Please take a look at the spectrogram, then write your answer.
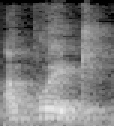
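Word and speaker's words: acquit: you that is a a quit a quit is spelled as a c q u i t a quick again c comes before the letter q so this was another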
